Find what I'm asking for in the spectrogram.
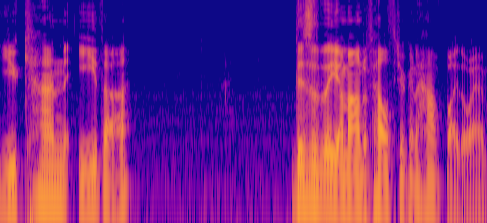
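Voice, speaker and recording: Delivered at a fairly quick pace with vocal fry, the voice sounds dry and close with no echo on a very clean recording with a silent background. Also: man. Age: 30s. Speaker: speedrunner and streamer. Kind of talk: tutorial. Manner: casual, conversational.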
